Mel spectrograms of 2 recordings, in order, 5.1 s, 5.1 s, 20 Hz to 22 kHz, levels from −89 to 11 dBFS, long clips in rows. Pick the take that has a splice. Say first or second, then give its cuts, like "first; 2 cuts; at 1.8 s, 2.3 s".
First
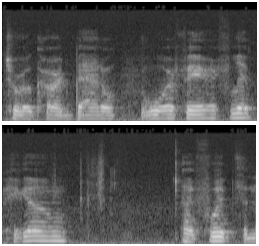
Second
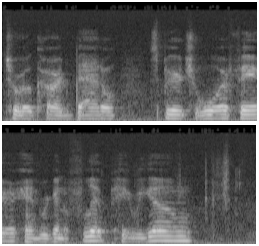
first; 3 cuts; at 1.4 s, 2.2 s, 2.7 s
